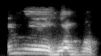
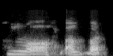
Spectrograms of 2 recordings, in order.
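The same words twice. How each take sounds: First: It is said loudly and forcefully. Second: It is said very softly, like weeping. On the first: The speaker is glorifying himself. The speaker calls it wrong. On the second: The speaker feels weak and glorifies God. The speaker calls it right.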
